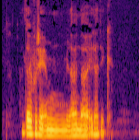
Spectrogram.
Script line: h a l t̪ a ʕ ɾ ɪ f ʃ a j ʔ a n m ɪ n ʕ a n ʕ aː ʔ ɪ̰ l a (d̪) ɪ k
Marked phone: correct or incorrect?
incorrect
